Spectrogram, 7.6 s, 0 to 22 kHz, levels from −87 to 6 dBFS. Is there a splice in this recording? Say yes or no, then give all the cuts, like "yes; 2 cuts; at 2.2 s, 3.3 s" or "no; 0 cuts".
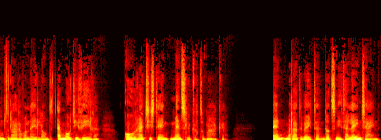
yes; 3 cuts; at 1.1 s, 2.5 s, 5.8 s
